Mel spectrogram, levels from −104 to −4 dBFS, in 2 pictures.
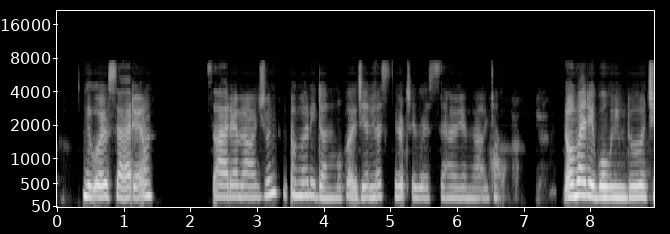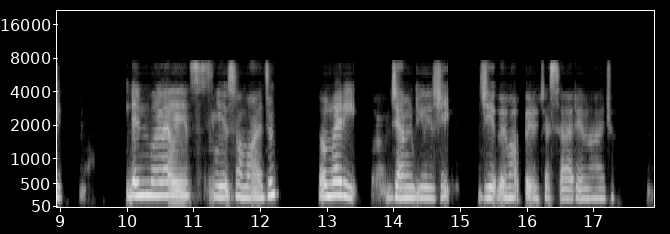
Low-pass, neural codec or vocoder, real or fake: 7.2 kHz; codec, 16 kHz, 1 kbps, FunCodec, trained on LibriTTS, 50 frames a second; fake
